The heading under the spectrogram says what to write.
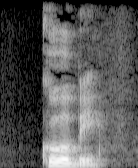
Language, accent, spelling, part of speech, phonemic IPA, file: French, France, cohober, verb, /kɔ.ɔ.be/, LL-Q150 (fra)-cohober.wav
- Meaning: to cohobate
